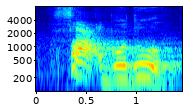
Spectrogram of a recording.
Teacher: عین ساکن جو ہے پیچھے والے متحرک حرف فا سے مل کر پڑھا جائے گا، الف کو نہیں پڑھیں گے کیونکہ الف میں کوئی حرکت نہیں ہے۔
